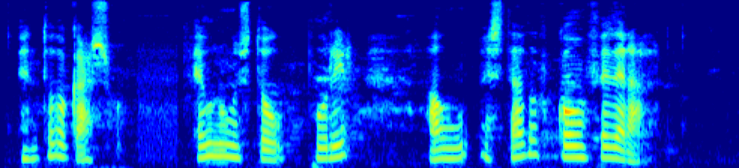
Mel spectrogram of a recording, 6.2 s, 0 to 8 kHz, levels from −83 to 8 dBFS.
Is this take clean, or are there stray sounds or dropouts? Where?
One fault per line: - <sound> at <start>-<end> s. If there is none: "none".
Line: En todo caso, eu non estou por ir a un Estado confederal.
none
